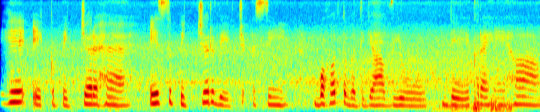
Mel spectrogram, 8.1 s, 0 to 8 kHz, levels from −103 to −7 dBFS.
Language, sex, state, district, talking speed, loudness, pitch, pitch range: Punjabi, female, Punjab, Kapurthala, 105 wpm, -19 LUFS, 210 Hz, 195-240 Hz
